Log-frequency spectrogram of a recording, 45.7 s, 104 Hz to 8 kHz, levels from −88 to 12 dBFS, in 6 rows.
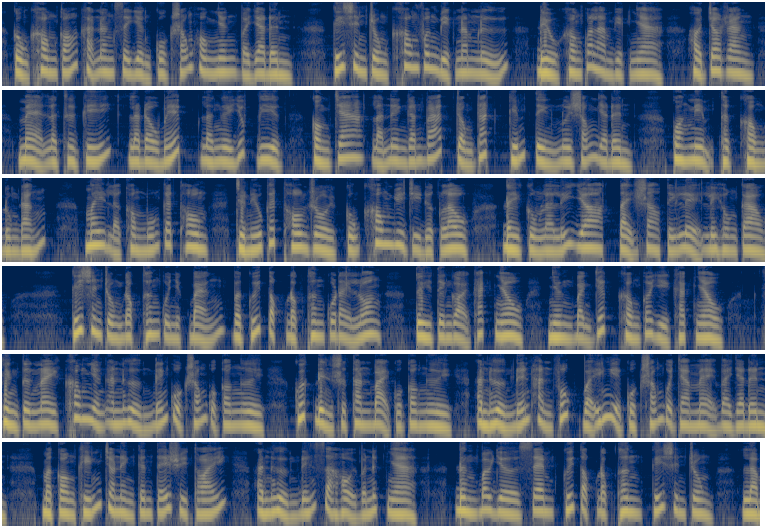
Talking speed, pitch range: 245 wpm, 200-230 Hz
